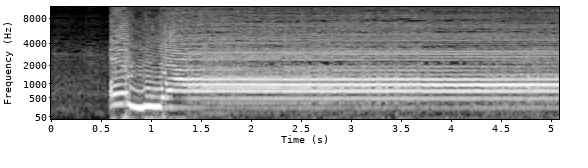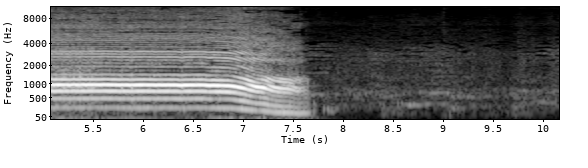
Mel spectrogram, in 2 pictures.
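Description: A football commentator's long, loud goal shout on one held note. It rises at the start, holds for about six seconds, then falls away sharply and stops.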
